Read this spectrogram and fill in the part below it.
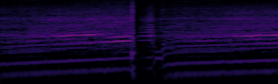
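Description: A race car engine drops briefly in pitch at a gear change.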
